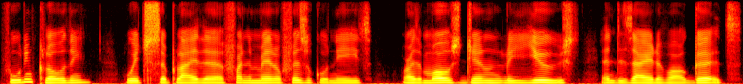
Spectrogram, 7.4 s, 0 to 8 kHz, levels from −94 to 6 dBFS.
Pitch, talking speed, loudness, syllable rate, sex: 180 Hz, 155 wpm, -18 LUFS, 4.9 syllables/s, female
